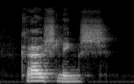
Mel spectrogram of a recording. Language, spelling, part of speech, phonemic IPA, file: Dutch, kruislings, adjective, /ˈkrœyslɪŋs/, Nl-kruislings.ogg
- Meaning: crosswise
